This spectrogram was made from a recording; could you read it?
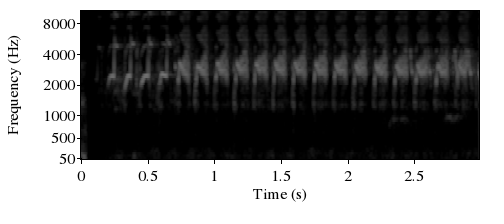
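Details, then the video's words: Lovebird giving a ngekek trill used as filler training material for other birds: a long, unbroken chattering trill of fast, even, harsh pulses, about three per second, rising slightly at the start and holding steady; no other sounds. "lb ngekek isian tembakan kores"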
